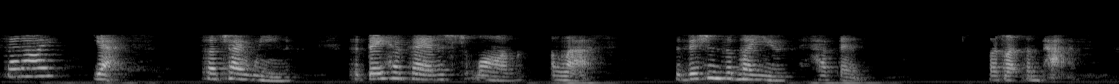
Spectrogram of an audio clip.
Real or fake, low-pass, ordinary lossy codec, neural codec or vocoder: real; 7.2 kHz; AAC, 16 kbps; none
